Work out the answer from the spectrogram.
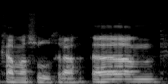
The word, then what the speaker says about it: Kama Sutra: Also, technically speaking, it's pronounced Kama Sutra.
